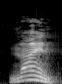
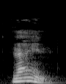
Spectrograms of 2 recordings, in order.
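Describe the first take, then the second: First: High, loud outcry; shouted refusal. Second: Said in the usual way. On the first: A narrator's reading. Fisherman refuses his soul's invitation, loud high shout. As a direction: cry out a sharp no. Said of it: "schrie er". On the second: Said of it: "antwortete die Seele".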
